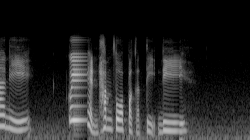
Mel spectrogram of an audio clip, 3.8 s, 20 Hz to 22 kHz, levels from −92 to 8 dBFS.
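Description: From 1.11 to 1.33 s the speech stops and the last sound is stretched into a fading buzz or hiss lasting about 200 ms, with no fall to full silence before the speech picks up again, about 200 ms further on than it should. The cause is likely a long network dropout: nothing arrived for that stretch, the receiver extended what it last had, and the missing audio was skipped.

At 2.61 s a shorter break runs to 2.71 s. This is a burst of packet loss: roughly 80 ms of audio never arrived in time to be played, so the receiver held the final sound for about 77 ms while turning it down, giving a brief fading buzz or hiss. The speech then resumes past the lost portion, leaving a small jump in continuity.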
